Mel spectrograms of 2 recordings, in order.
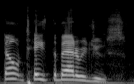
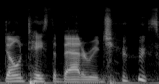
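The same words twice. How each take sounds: First: Loud plea. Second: Says it again, breaking into a laugh; laughing repeat. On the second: Streamer laughingly quoting his own warning back to chat. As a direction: laugh through the word juice. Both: Real, not acted.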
